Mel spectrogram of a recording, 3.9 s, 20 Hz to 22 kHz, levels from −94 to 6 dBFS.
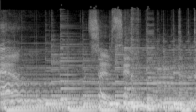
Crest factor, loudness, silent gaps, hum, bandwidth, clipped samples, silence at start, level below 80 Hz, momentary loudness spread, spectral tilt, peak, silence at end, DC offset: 12 dB; -14 LUFS; none; none; 16.5 kHz; under 0.1%; 0 s; -22 dBFS; 4 LU; -7 dB/octave; -2 dBFS; 0 s; under 0.1%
